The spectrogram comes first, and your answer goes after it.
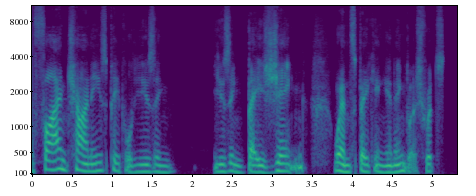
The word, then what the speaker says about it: Beijing: So, Beijing is like jingle bells, right? The jing of jingle bells. Um, but you'll even find because that pronunciation is so common, you'll you'll find Chinese people using using Beijing when speaking in English,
